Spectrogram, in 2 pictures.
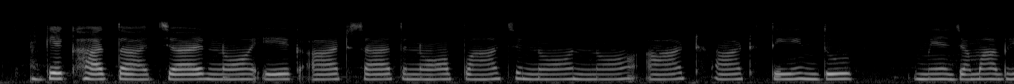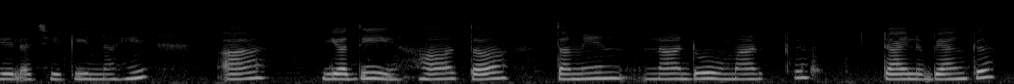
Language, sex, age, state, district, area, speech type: Maithili, female, 18-30, Bihar, Madhubani, rural, read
